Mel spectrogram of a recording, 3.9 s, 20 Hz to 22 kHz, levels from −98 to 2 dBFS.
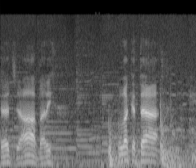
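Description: Grainy, gritty distortion runs through the whole sound, tracking its level, with the quantisation error sitting about 25 dB below the signal. The likely cause is low bit depth without dither: rounding to a coarse grid, which fits around 7 bits.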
